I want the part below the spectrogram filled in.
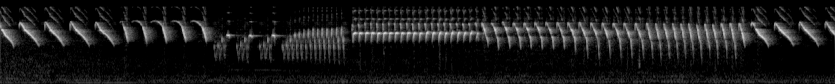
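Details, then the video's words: Singing Belgian canary delivering rapid falling whistles, a brief rising slur, then a long loud rolled trill that speeds into rapid pulsed notes before returning to falling whistles; clean recording with no other sounds. "Melodies Canary Bird Song | Belgian Canary Singing"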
